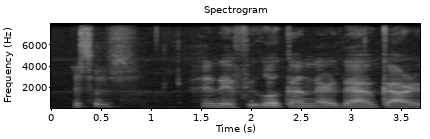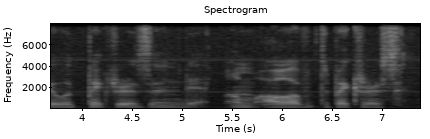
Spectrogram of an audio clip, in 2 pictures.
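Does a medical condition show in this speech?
Yes: ataxia; rare, progressive.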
